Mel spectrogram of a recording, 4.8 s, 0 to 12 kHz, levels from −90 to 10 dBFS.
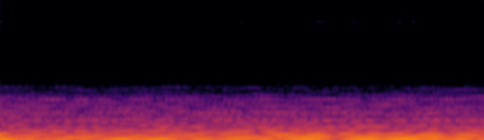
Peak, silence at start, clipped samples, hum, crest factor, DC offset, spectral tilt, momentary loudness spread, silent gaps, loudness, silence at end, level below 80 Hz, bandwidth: -12 dBFS; 0 s; under 0.1%; none; 12 dB; under 0.1%; -15.5 dB/octave; 5 LU; none; -27 LUFS; 0 s; -24 dBFS; 1.2 kHz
